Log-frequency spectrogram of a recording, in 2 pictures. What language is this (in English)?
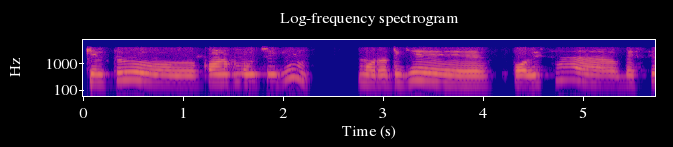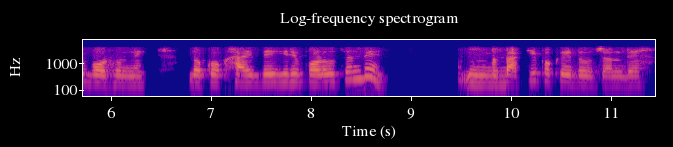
Odia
